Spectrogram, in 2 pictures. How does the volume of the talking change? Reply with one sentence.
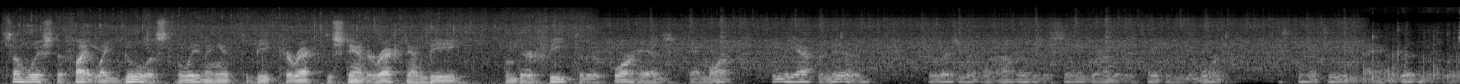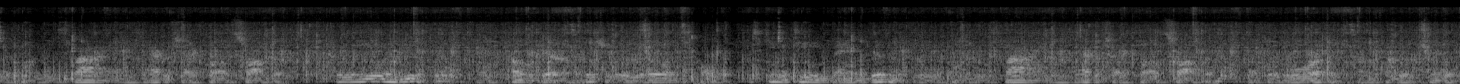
The loudness of the talking goes down.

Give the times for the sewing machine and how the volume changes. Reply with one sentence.
The sewing machine can't be heard in this clip.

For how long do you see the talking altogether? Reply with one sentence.
You can hear the talking for 29 seconds altogether.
